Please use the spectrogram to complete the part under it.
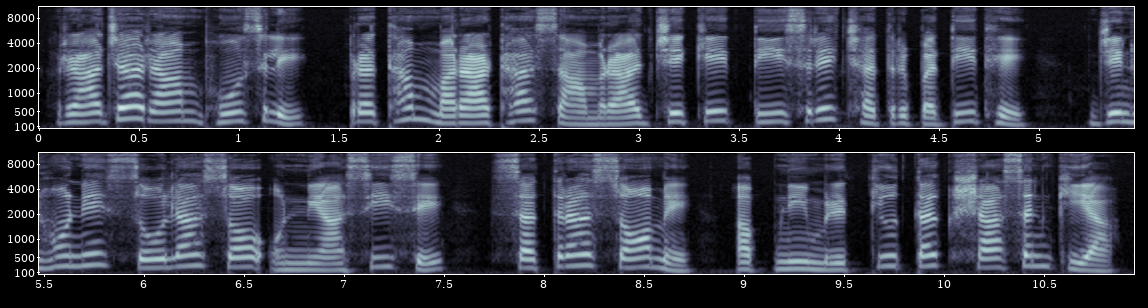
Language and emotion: Hindi, neutral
